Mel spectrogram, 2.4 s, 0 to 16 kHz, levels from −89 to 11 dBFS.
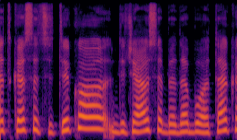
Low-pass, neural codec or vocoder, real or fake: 14.4 kHz; none; real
